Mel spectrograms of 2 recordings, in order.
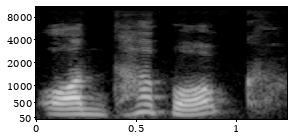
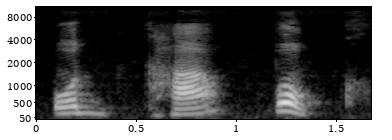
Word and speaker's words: অধ্যাপক: আমরা বলি অধ্যাপক যার যার মত করে বলি কিন্তু এটার সঠিক উচ্চারণ হচ্ছে অধ্যাপক অর্থাৎ প ওকার দিয়েই উচ্চারণ করতে হবে এবং এই অ ধ্বনিটা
